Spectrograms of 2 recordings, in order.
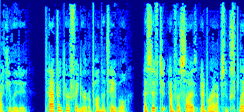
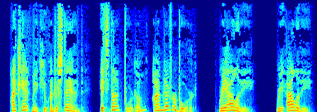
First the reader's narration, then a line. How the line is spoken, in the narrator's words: she exclaimed, as if the subject chafed her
